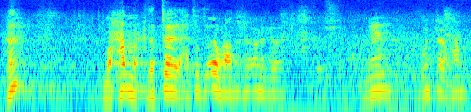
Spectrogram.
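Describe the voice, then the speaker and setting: A man's voice: fairly high pitch, very fast, dull audio. A man with an Egyptian accent teaching a class, repeating his points and quizzing his students. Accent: Egyptian Arabic. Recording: roomy reverberant hall, faint noise.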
